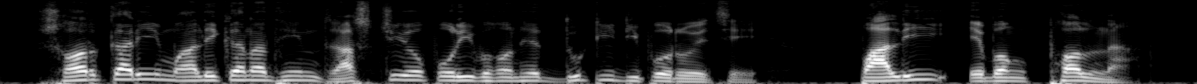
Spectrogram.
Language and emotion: Bengali, neutral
